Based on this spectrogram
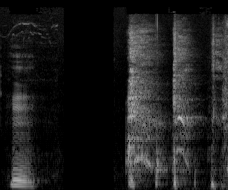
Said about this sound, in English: My coughing is clearly a part of my whiskey tasting style.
